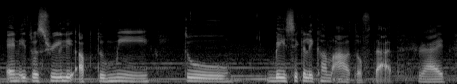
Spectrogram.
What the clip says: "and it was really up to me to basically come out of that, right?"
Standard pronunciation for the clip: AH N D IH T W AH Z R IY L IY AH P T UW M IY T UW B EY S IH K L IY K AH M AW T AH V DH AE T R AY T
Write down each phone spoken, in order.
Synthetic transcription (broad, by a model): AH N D IH T W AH S R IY L IY AH P T UW M IY T UW B EY S IH K L IY K AH M AW T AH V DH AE T R AY T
